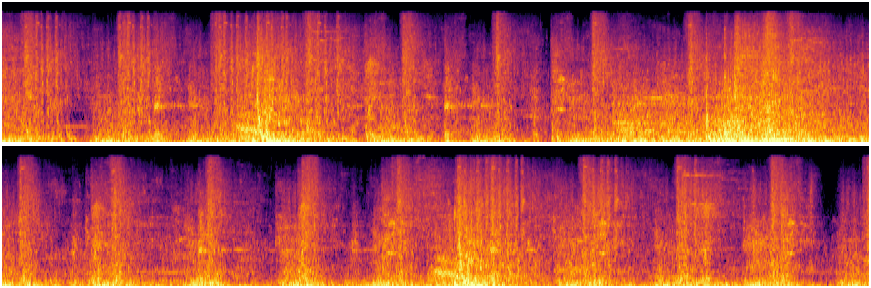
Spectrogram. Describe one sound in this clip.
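Game characters clash with spell and hit effects.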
